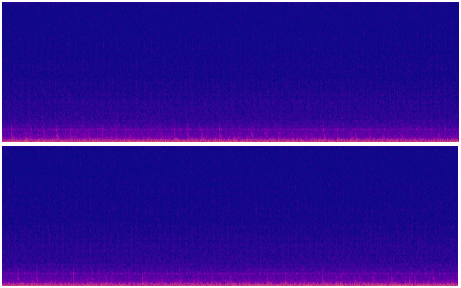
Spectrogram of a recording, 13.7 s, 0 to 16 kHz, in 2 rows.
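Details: 2009 Toyota Tacoma at steady idle: a faint constant whine rides above the engine note; an odd noise whose source can't be pinned down.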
